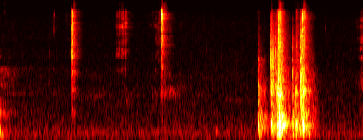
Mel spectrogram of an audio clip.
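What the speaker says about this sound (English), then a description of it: "And then all I do is snip this apart" Scissors snip through card stock in a quiet room: a few sparse, crisp single cuts, then a quick cluster of sharper snips toward the end, close and clear with no talk.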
